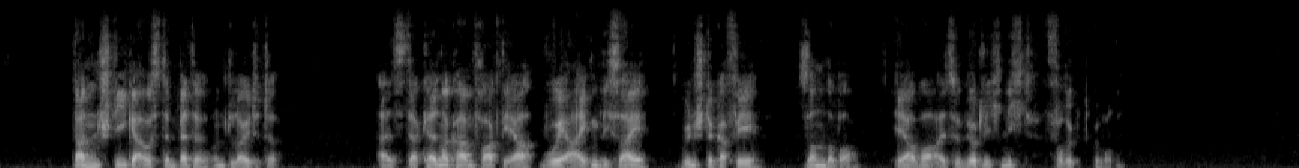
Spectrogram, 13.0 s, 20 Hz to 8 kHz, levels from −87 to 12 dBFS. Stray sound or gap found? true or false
false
